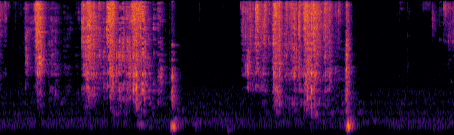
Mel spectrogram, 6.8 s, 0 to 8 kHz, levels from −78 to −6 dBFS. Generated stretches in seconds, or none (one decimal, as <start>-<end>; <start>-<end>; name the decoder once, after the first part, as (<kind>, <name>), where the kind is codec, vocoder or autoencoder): 0.0-1.4 (vocoder, WaveNeXt); 4.5-6.8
